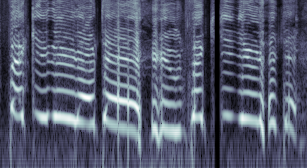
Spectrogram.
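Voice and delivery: high, loud mock of the trailer line; high mocking parody; mocking imitation. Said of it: "quoting trailer line".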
